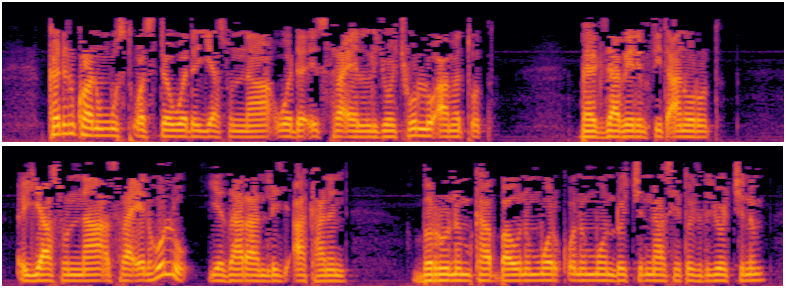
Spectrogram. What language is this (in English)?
Amharic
